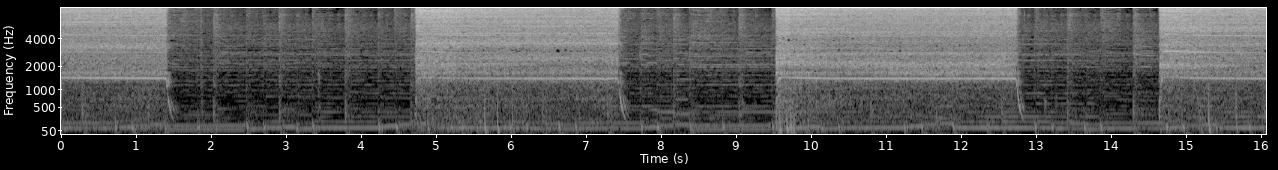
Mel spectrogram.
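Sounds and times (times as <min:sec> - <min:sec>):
pneumatic air ratchet whine: 0:00.0 - 0:01.6, 0:04.7 - 0:07.6, 0:09.5 - 0:12.9, 0:14.6 - 0:16.0.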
